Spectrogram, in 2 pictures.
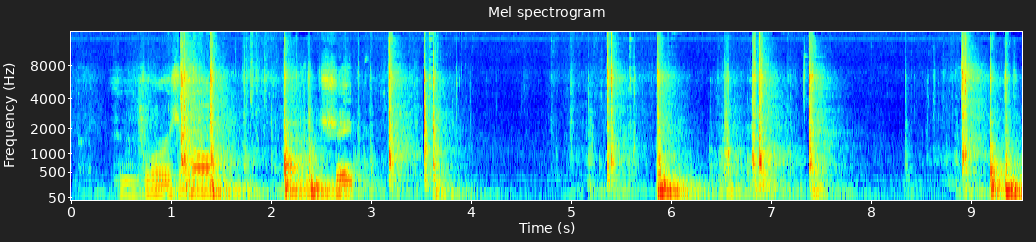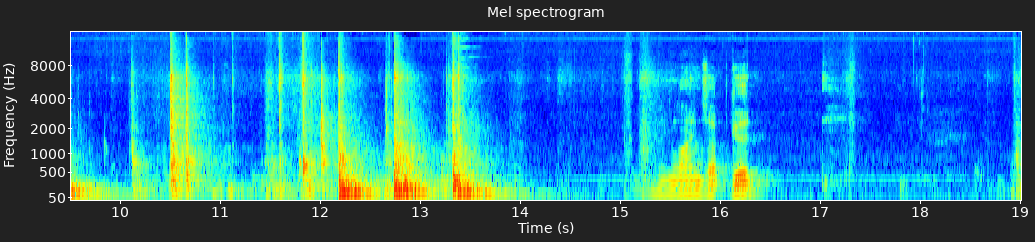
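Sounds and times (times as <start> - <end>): metal tool chest doors clunking: 1.0 - 4.0, 5.0 - 7.8, 8.8 - 13.9.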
